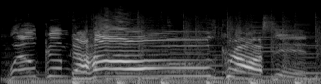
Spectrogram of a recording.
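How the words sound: It is said in a pushy car-salesman voice.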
